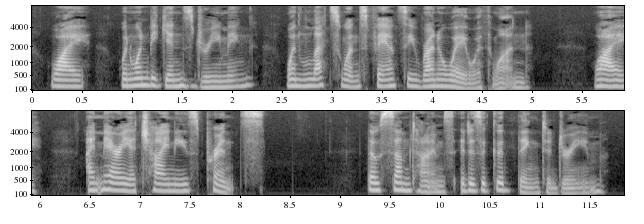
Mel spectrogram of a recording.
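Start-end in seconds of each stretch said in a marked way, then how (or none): none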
